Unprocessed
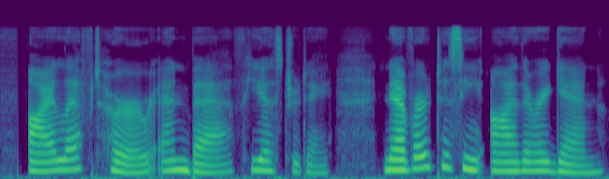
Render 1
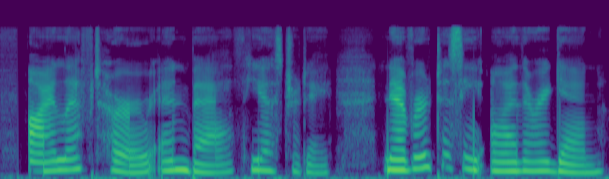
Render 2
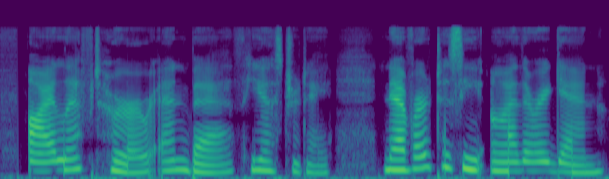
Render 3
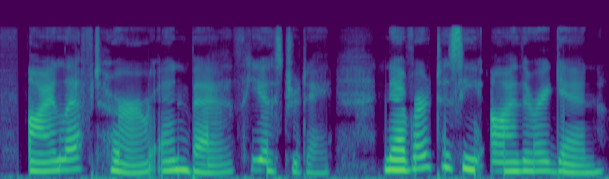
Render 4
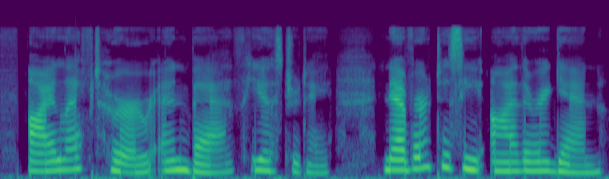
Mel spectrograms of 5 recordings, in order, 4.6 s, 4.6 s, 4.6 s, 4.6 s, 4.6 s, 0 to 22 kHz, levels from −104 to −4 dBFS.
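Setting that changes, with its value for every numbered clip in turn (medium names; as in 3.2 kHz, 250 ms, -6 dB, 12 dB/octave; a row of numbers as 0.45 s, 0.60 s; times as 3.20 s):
step-sequenced notch, rate: 3.1 Hz, 2.1 Hz, 4.5 Hz, 8.9 Hz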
